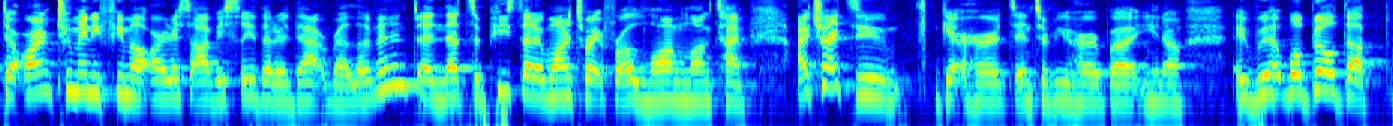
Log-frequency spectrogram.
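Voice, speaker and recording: A woman writer on a casual panel, chatty, slipping Somali phrases into her English. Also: a little high.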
